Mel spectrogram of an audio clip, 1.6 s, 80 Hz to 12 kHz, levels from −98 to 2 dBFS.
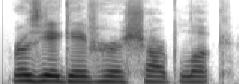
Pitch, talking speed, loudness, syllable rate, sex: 205 Hz, 225 wpm, -17 LUFS, 4.8 syllables/s, female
